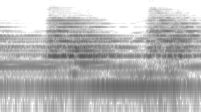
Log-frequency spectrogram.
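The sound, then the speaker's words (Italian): Church bells, heard just outside the church, ring out with two broad strikes about a second apart, their rich harmonic tones sustaining and overlapping, with no voices. “Sì, sono uscita dalla chiesa e le campane hanno iniziato a suonare.”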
